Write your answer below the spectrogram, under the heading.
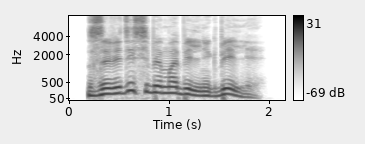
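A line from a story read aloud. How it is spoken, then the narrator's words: Lazy, peremptory bossy tone. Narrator (Russian): говорит Пирс, лениво безапелляционным тоном начальника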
